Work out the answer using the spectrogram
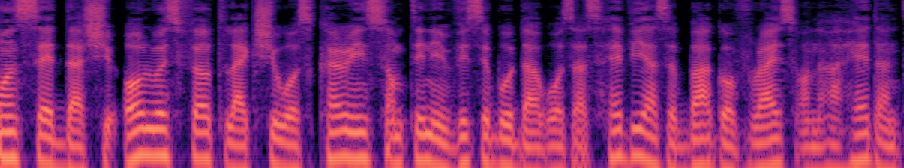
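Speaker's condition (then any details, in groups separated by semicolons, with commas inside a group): No condition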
